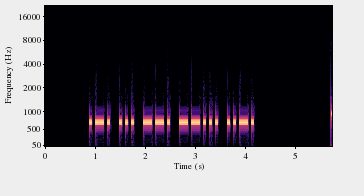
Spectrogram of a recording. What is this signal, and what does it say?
Morse code, heard as a keyed tone, about 20 wpm, 700 Hz. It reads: RSG7F
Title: Code Groups - 5 Letter:Numbers - 20wpm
